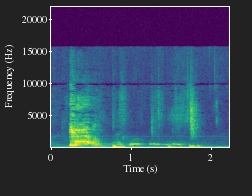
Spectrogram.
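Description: A person coughs once, about a quarter second in, followed by faint voice sounds.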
